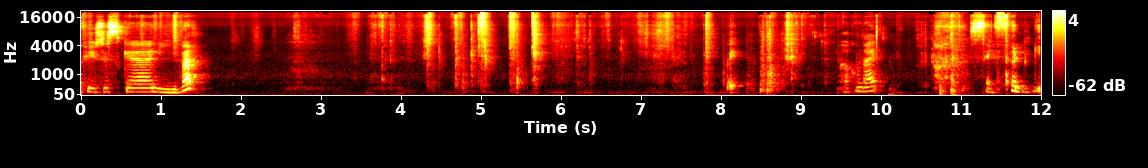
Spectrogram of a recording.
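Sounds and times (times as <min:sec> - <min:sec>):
cards being shuffled: 0:03.6 - 0:09.1.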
